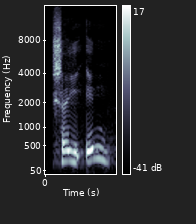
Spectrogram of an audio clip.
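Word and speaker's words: شيء: لا حمزہ شیء حمزہ, عین لا, یہاں پر عین نہیں ہے, کیا ہے, حمزہ. حمزہ ہے.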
